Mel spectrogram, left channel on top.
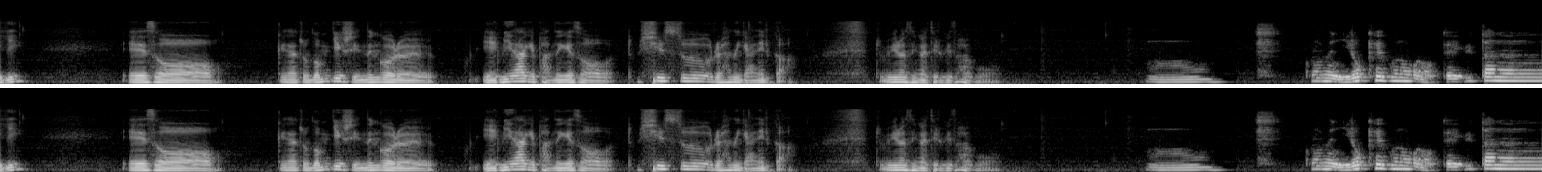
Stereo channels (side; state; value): both; identical; correlation 1.00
